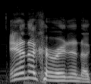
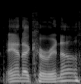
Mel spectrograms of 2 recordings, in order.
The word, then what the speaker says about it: Anna Karenina: Anna Karenina could never. Anna Karina? How do you pronounce it?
